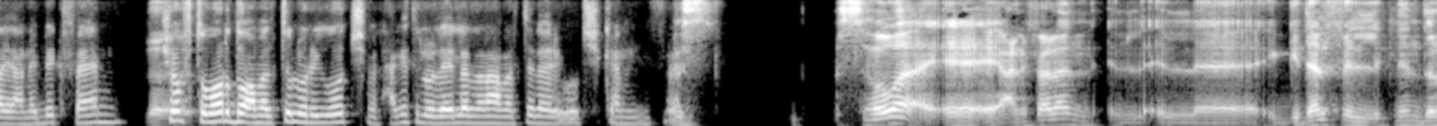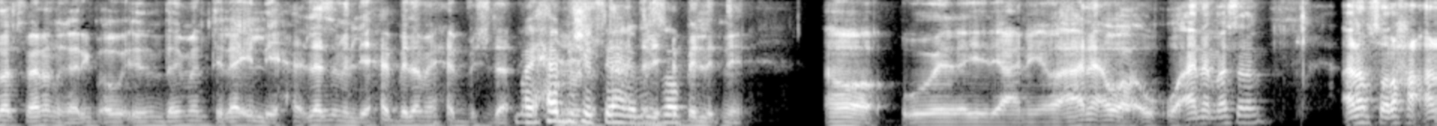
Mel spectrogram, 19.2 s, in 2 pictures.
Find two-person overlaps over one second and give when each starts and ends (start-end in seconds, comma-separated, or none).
13.0-14.4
